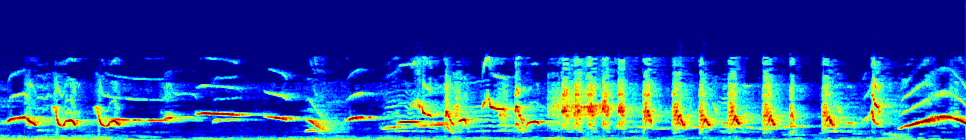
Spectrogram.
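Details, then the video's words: White-rumped shama kept as a cage bird, pouring out fast varied song: clear whistles, dense rapid trills and chatter, closing with an arched whistled note; low background hum throughout. "buat burung Kacer anda yang malas bunyi"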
